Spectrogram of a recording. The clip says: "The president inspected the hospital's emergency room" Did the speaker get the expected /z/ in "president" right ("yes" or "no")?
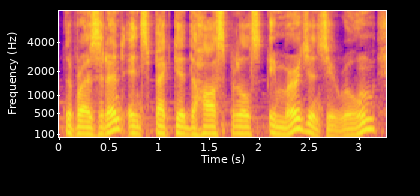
yes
